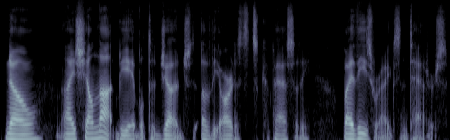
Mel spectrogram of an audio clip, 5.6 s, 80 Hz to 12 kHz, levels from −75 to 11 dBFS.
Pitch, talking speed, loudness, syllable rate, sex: 115 Hz, 180 wpm, -23 LUFS, 5.2 syllables/s, male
